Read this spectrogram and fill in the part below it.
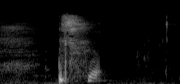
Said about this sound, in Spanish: Puedes estornudar.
